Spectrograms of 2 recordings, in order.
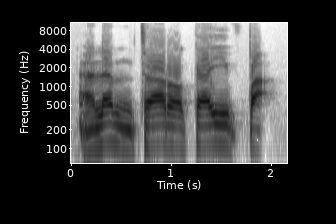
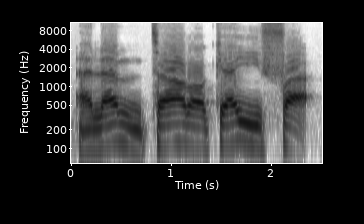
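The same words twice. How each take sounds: First: The f is made with both lips, like p. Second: The f is made with lower lip and upper teeth. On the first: The speaker calls it wrong. "Jangan alam tara kaifa. Nah, ini pak, nah ini keliru ya. Karena itu dari kedua bibir" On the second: The speaker calls it right. "ini dari ya ujung gigi seri atas bertemu dengan perut bibir yang bawah"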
